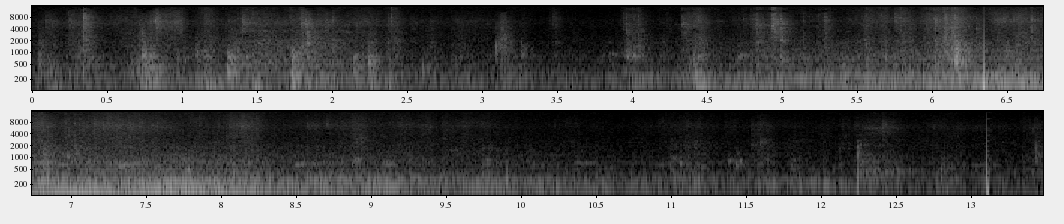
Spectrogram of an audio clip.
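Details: Guinea pigs Chucky and Stephen come back from their daily outdoor time to find their house rearranged; a low, steady rumbling purr swells through the middle, over scrabbling feet, rustling bedding and sharp clicks.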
